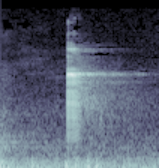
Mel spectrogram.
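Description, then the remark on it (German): A single bright clink of beer glasses knocking together in a toast, with a clear ringing tone that lingers and fades over low background noise. “Genau, aber zuerst einmal trinken wir eins, weil Krise wird erst dann besser, wenn man mal Prost. Ein Bier getrunken hat.”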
